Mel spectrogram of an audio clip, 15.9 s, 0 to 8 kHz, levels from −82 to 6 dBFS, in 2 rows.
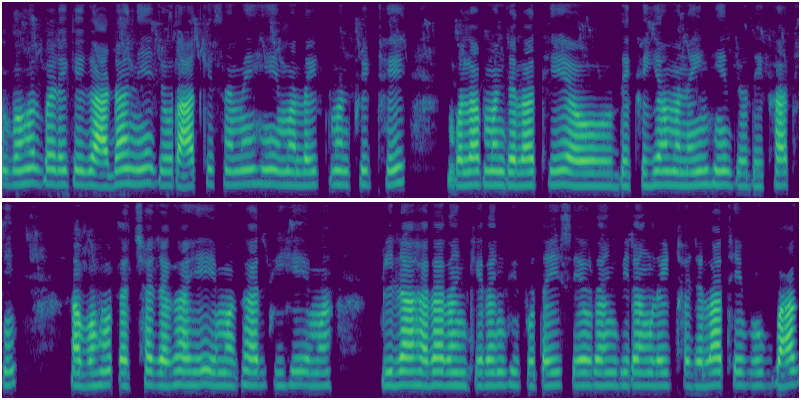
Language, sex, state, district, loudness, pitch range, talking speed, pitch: Chhattisgarhi, female, Chhattisgarh, Jashpur, -20 LUFS, 195-210 Hz, 200 wpm, 205 Hz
